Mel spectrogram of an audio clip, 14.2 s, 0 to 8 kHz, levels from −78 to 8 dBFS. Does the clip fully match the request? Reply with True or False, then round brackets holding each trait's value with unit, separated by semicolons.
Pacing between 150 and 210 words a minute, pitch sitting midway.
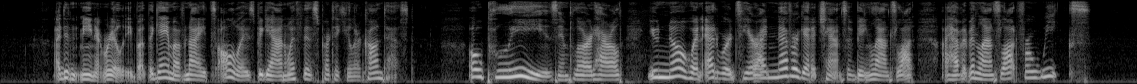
True (165 wpm; 180 Hz)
